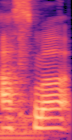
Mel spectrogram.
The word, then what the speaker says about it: asthma: ask what is asthma, how do you pronounce asthma? Because there's the T and the H. Are you meant to say it? Some people do. Okay. It depends on your accent, but I say asthma.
